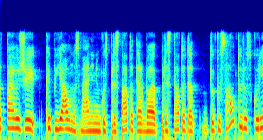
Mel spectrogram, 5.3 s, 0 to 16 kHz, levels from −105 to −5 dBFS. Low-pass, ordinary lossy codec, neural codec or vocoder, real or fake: 7.2 kHz; Opus, 64 kbps; none; real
